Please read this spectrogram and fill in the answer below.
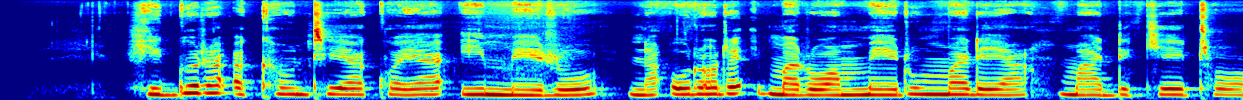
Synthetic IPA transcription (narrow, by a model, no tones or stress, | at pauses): hiɡoɾaʔakʰauntijakwajaʔimeɾunaʔuɾoɾaʔimaɾwwameɾumaɾejamadikʰetʰo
